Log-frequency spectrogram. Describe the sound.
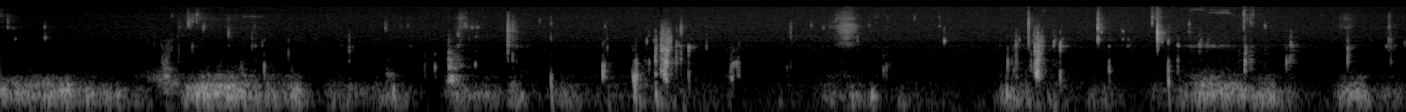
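Someone tastes a drink with quiet, wet mouth sounds: many soft smacks, squishes and slurping bursts in an irregular rhythm, with brief pauses between them.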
